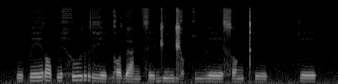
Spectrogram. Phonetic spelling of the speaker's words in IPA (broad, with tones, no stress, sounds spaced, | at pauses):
ɪ˨ p eː˦ ɾ ɔ˨ p ɪ˦ h uː˦ r ɣ e˨˦ ɡ ɔ˨ ɗ a˨ ŋ s ɪ˦ d͡ʒ ĩ˦ d͡ʒ ɔ˨ k i˦ β eː˦˨ s ɔ˦ ŋ kʰ ɪ˦ | k e˦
